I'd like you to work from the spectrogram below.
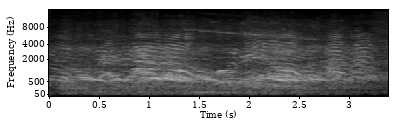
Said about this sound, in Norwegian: Tilhørerne hans jubler.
